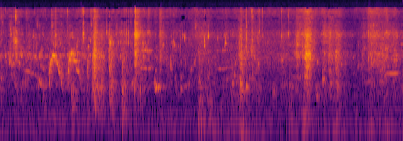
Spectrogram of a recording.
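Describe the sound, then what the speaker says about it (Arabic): A birds' water container on a rooftop washed out, with irregular splashing, sloshing and trickling water, close by, with scrapes and knocks of the container mixed in. "هنروح بقى نشوف الميه بتاعتهم، هنغسلها برضو كويس كده"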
